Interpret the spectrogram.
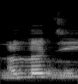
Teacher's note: জালটা হয় জিব্বার আগা দিয়ে, উপরে দাঁত জিব্বার আগার সাথে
